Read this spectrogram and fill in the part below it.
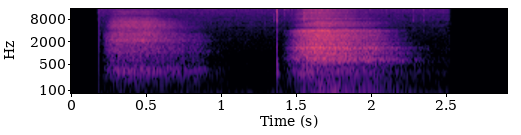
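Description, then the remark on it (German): A slow, audible breath in through the nose followed by a longer, airy exhale through a slightly opened mouth, soft, as a relaxation breathing exercise, with no talking. “Also, durch die Nase ein, durch den leicht geöffneten Mund ausatmen.”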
